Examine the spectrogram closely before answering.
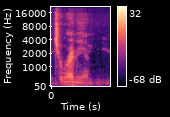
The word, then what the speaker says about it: Tyrrhenian: even go Naples to Tyrrhenian. By the way, does anyone notice Karthik keeps pronouncing Tyrrhenian? Tyrrhenian. It's not that. Okay, it's not a Slavic province.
